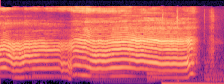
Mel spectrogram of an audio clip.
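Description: A baby crying in two long, wavering cries, the second ending abruptly just before the end.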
